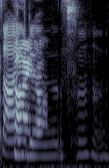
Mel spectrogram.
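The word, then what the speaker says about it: Psidon: Well, it's a joke on Poseidon because the P is silent in the Greek Psi because it would technically be PSI.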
